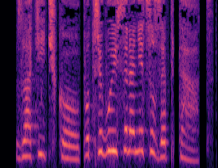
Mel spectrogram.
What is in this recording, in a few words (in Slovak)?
zvonenie hlásky cz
